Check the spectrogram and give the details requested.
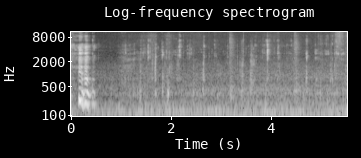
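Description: A person chewing a mouthful of naan-bread pizza: many small, soft, wet mouth clicks, irregular, over a low steady hum.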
